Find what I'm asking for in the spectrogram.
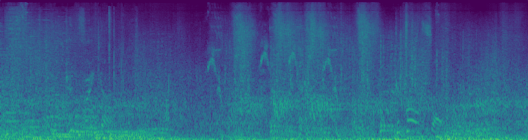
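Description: Confringo fire-blast spells cast in a Hogwarts Legacy duel, loud booming bursts and whooshes layered over dense combat noise, with a player's voice talking throughout.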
